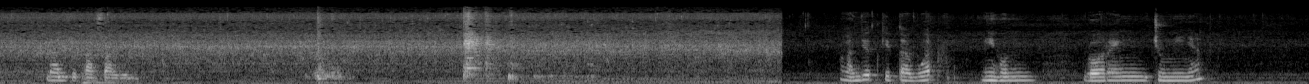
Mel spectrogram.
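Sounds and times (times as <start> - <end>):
squid sizzling in hot oil: 0.0 - 7.9.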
